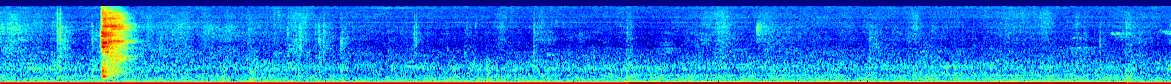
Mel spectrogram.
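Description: Sine wave oscillator drone: a deep steady tone that steps louder about six seconds in and drops back shortly before the end, with a faint higher steady tone added during the louder stretch. A short noise about a second in.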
